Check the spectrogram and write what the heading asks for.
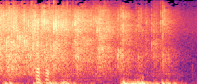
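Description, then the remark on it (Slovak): An audience applauds with dense, continuous clapping, mixed with scattered low thumps and murmuring voices, before the applause tapers off at the very end. “Bratři a sestry, potlesk.”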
